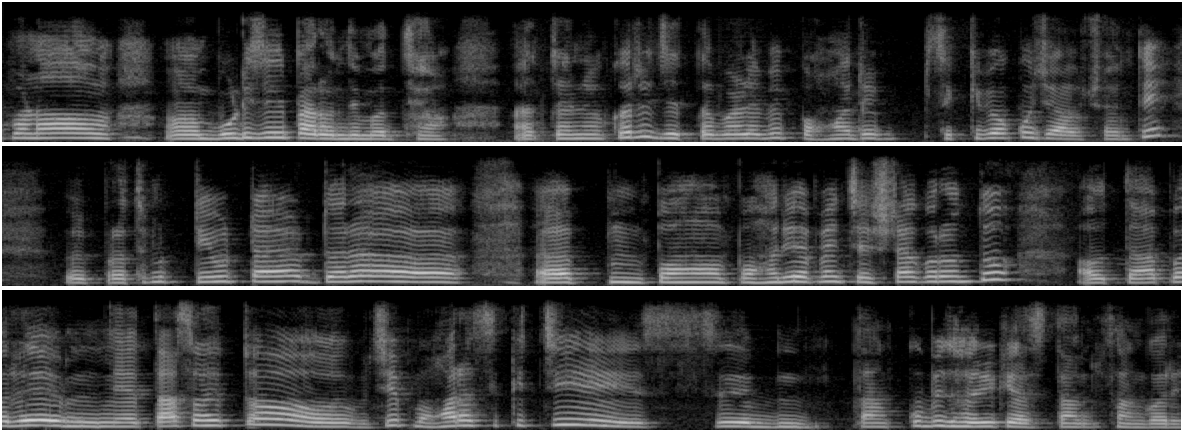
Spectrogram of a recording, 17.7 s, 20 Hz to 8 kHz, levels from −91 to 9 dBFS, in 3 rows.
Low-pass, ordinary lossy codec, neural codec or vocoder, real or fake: 7.2 kHz; none; vocoder, 44.1 kHz, 128 mel bands every 256 samples, BigVGAN v2; fake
